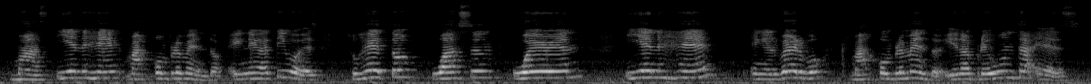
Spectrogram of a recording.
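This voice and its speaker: High-voiced, slow-speaking woman teacher. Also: slight background noise, low-quality recording. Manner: spells out and slowly repeats English example sentences; asks the learner questions and answers them herself. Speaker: English teacher. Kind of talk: online language lesson.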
